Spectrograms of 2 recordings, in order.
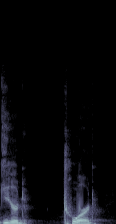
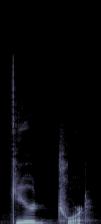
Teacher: you do a stop D and then release the T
